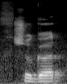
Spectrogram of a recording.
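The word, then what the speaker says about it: sugar: श की साउंड निकलेंगे शुगर श इंशोर ठीक है यहां पर भी श की साउंड निकली लेकिन यहां पर रीजन है एस के साथ में यू लगा है ठीक है तो यहां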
